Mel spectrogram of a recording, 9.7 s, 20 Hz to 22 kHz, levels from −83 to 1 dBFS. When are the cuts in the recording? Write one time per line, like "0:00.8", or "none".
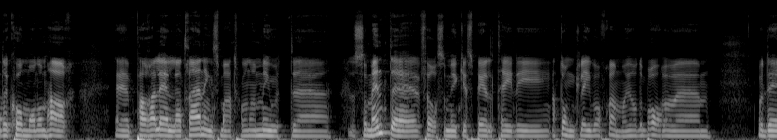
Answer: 0:04.3
0:06.9
0:08.2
